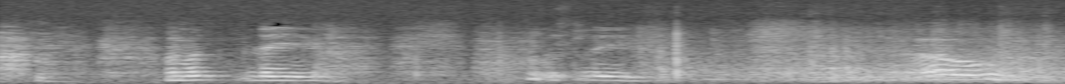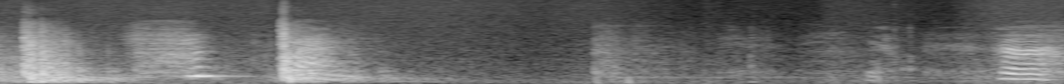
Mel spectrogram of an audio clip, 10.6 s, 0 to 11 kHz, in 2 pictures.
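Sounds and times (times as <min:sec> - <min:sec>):
speech: 0:00.8 - 0:01.9, 0:02.6 - 0:05.3
faint clicks and rattles: 0:02.2 - 0:06.1
door being closed: 0:02.4 - 0:07.4.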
